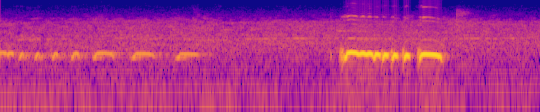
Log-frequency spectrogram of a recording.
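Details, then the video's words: Zebra dove (perkutut lokal), offered as a singing lure for caged birds: one clear burst of rapid, slightly descending coo notes, preceded by a fainter dove's phrase. "Pancingan Burung Perkutut Agar Cepat Bunyi - Zebra Dove"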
